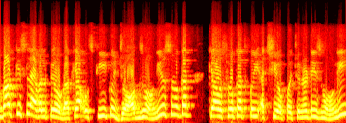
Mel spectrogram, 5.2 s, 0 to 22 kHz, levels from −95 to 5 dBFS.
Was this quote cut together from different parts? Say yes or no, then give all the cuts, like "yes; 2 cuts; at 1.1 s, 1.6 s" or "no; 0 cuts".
no; 0 cuts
